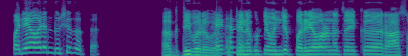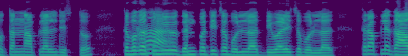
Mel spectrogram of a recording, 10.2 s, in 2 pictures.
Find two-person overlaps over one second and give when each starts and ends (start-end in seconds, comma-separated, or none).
none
